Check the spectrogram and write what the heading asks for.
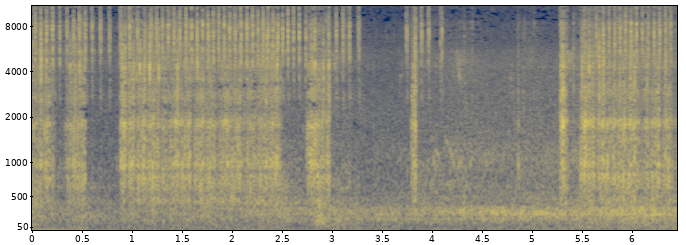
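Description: Bicycle chain being run through a clip-on chain-cleaning box as the cranks are turned: rapid, steady clicking and rasping from the chain and drivetrain, in several spells with short pauses between them.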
